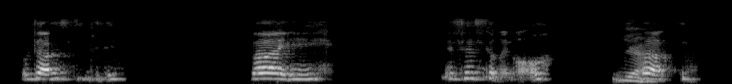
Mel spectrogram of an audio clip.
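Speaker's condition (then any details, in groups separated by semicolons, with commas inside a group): Cerebral palsy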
